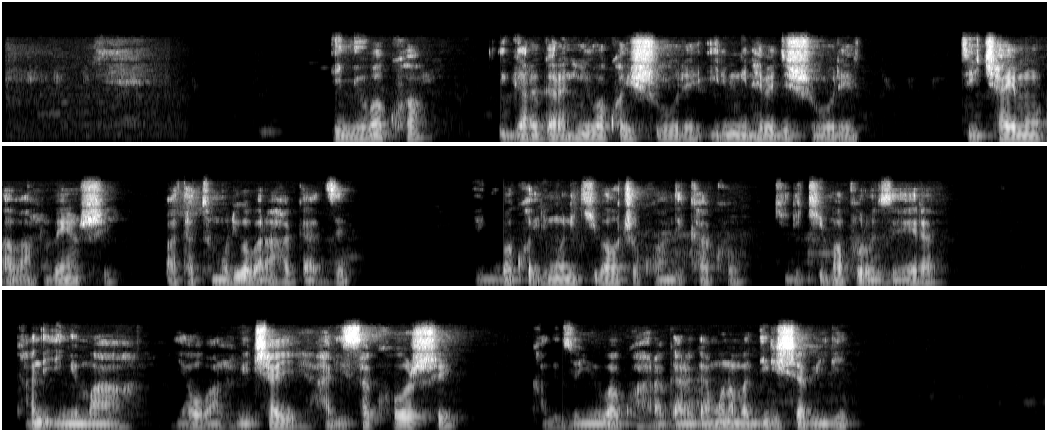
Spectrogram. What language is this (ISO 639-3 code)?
run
